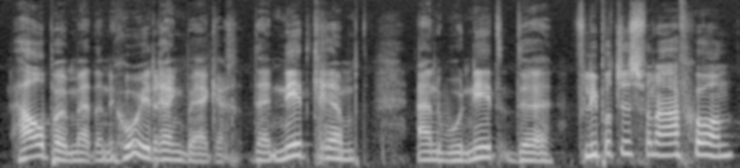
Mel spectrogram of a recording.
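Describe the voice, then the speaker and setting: A man's voice: on the high side, expressive, measured pace, a bit bright, no echo. A man with a Limburgish accent chatting casually as a podcast co-host. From Limburg, Netherlands.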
